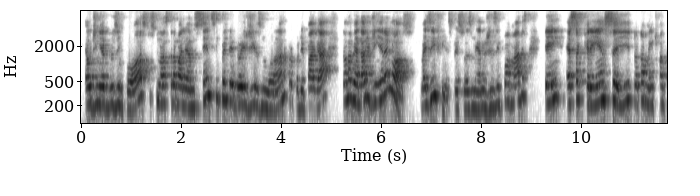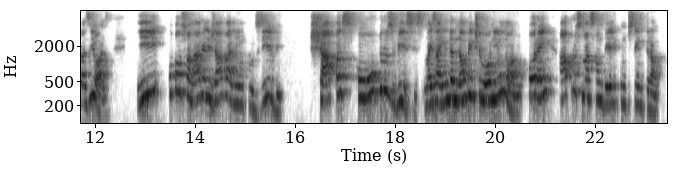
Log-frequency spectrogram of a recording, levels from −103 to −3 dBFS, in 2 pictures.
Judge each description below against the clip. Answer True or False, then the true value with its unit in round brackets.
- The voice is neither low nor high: False (240 Hz)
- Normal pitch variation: False (5.8 semitones)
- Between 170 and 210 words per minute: False (150 wpm)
